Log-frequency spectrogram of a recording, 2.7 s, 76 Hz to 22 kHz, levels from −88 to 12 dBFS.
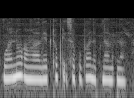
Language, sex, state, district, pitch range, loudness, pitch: Garo, female, Meghalaya, West Garo Hills, 230-255 Hz, -12 LUFS, 240 Hz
